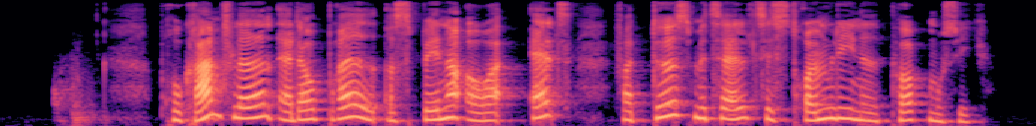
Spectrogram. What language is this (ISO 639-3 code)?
dan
